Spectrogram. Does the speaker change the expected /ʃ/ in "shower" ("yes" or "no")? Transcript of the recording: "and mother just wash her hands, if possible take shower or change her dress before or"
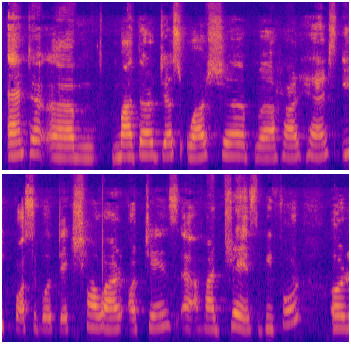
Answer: no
